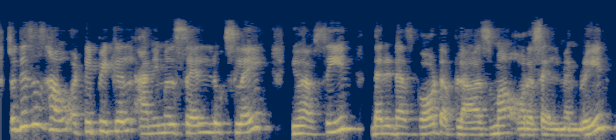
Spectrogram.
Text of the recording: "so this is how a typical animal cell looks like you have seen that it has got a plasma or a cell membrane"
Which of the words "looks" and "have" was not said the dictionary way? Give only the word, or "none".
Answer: none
